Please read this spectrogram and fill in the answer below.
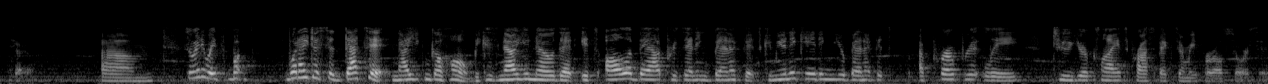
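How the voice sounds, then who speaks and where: With lively intonation and big swings in loudness, a woman speaks fairly quickly at a medium pitch. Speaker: marketing consultant, conference speaker. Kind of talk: conference talk.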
